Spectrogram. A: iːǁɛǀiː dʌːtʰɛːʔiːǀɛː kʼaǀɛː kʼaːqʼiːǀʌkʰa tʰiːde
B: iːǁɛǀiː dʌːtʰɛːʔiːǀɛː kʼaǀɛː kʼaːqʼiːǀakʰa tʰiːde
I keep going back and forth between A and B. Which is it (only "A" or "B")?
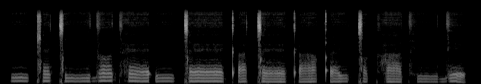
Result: A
